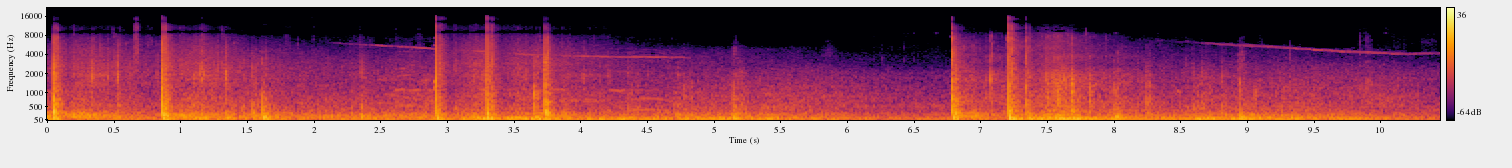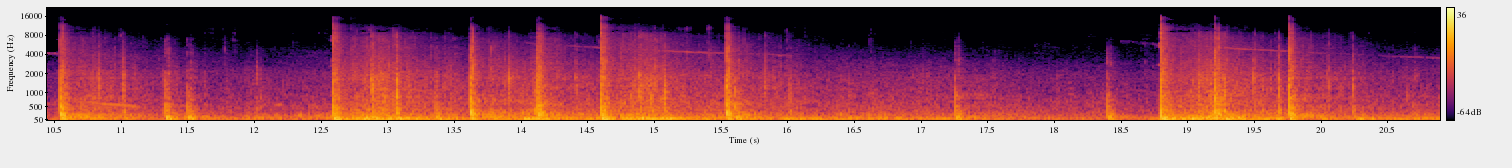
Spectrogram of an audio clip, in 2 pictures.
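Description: Aerial firework shells bursting in quick, irregular volleys, each a sharp bang trailed by a low rumbling echo. A few falling whistles sound between the bursts.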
